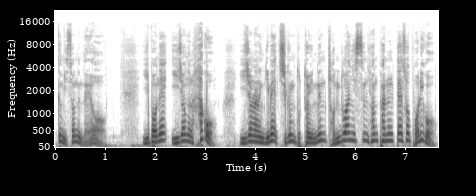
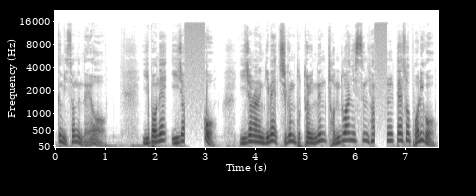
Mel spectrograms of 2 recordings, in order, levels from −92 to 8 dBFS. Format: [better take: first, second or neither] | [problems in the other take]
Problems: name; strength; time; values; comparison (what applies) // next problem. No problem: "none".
first | audio cutting out; filled with static; at 2.5 s and at 6.5 s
